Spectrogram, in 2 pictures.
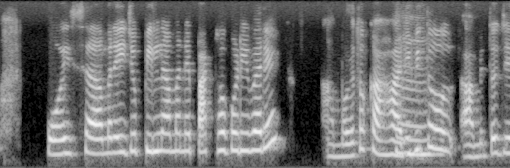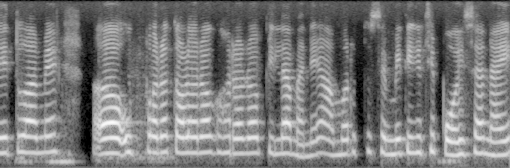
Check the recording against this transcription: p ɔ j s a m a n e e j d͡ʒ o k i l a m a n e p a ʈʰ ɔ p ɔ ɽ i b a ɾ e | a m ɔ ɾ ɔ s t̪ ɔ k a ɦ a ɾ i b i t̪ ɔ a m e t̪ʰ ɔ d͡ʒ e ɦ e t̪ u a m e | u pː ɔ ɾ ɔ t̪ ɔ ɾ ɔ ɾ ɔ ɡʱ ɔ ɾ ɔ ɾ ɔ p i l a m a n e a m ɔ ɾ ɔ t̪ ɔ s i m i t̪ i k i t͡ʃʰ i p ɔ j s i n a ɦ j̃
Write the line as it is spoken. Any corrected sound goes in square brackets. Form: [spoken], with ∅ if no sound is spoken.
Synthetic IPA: p ɔ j s a m a n e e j d͡ʒ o [p] i l a m a n e p a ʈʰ ɔ p ɔ ɽ i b a ɾ e | a m ɔ ɾ ɔ [∅] t̪ ɔ k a ɦ a ɾ i b i t̪ ɔ a m e [t̪] ɔ d͡ʒ e ɦ e t̪ u a m e | u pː ɔ ɾ ɔ t̪ ɔ [ɭ] ɔ ɾ ɔ ɡʱ ɔ ɾ ɔ ɾ ɔ p i l a m a n e a m ɔ ɾ ɔ t̪ ɔ s [e] m i t̪ i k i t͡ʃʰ i p ɔ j s [a] n a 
